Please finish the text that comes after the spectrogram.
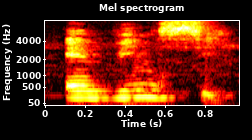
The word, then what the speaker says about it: evince: In the next line, the last word, evince. Ah, Community as to evince. Evince. evis, yes. In the community as to events. Evince. I pronounce evince. Yes, events. Uh-huh. Okay. Kind of like convince.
